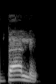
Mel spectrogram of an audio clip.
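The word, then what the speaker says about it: ballet: एन हम pronounce नहीं करेंगे, तो फ्रेंच का कोई वर्ड बोलते हैं तो बेसिकली लास्ट का जो लेटर होता है वो कभी प्रोनाउंस नहीं होता। अगर हम फ्रेंच प्रोनाउंसिएशन बोल रहे हैं तो दैट इज बैलेट।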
